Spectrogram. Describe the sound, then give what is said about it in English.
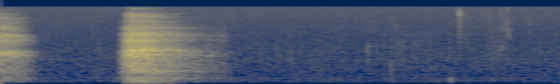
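A crying person sniffles into a microphone: a brief nasal sniff is followed by a longer, louder wet sniffle with a breathy hiss, then quiet with a couple of faint clicks. No one speaks. “And now I'm crying and now I'm going to fucking sniffle on the mic.”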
